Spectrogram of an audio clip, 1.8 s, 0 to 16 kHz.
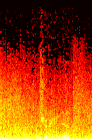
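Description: Enemy gunfire and blasts from the Dark Souls 3 video game, a dense, continuous rumbling barrage with bursts and pops mixed under voices talking throughout.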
